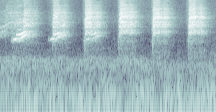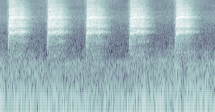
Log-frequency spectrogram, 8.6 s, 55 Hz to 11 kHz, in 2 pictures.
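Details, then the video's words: Golden pheasant giving harsh, raspy calls in a steady series of eleven, roughly one every 0.8 seconds, several opening with a short rising squeal, over a constant low hiss. "Golden Pheasant Calling Sound"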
